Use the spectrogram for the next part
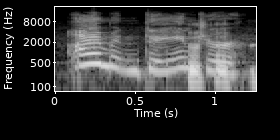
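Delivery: very high, loud, drawn-out cartoon impression; high-pitched cartoon character, loudly exclaiming; Ralph from The Simpsons. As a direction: squeal it slowly in a high cartoon voice. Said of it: "Ralph from The Simpsons".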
